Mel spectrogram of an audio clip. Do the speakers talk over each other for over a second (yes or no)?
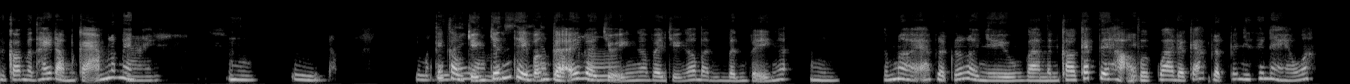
yes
